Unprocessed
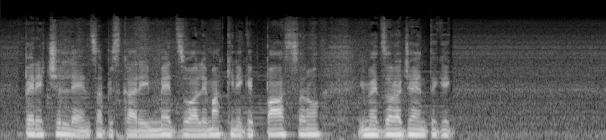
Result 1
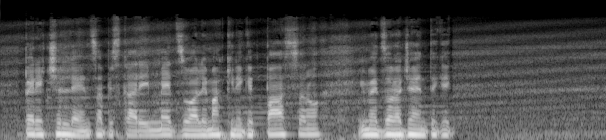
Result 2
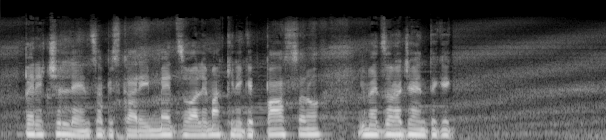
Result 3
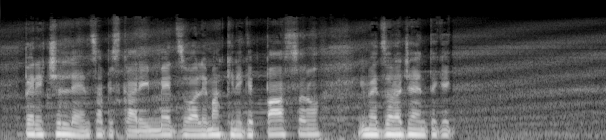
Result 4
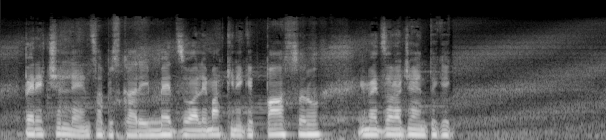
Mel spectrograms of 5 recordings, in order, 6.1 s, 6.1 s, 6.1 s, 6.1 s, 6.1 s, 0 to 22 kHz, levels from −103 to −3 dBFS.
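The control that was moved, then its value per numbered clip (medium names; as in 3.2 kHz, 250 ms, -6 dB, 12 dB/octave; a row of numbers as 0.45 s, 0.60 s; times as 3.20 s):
drifting ripple filter, ripples per octave: 2.1, 0.9, 1.4, 0.56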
